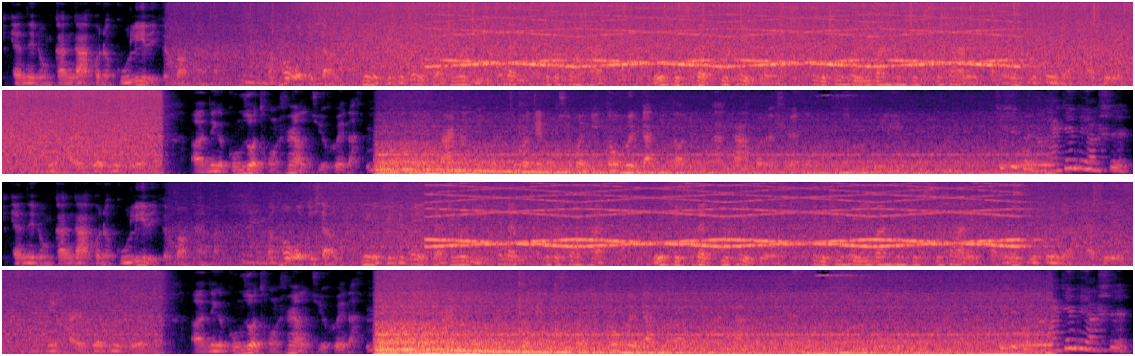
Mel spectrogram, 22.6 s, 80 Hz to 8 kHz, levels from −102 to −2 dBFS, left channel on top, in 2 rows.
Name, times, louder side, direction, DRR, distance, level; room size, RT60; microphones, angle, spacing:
voice 1, 0.1-12.8 13.2-20.4, left 1 dB, 15° left, 5 dB, 0.8 m, -39 dB
sound 1, 1.6-12.9, left 9 dB, 50° left, 0.4 m, -36 dB
voice 2, 2.4-2.7 4.7-4.9 14.9-15.3 19.9-20.3 20.7-22.5, equal, 30° right, -2 dB, 2.3 m, -41 dB
sound 2, 4.2-10.5, right 1 dB, 10° right, 1.4 m, -29 dB
sound 3, 15.0-21.8, right 5 dB, 75° right, 0.4 m, -27 dB
5.2 x 4.1 x 4.6 m, 0.33 s
head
